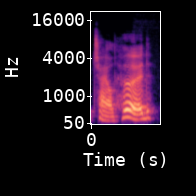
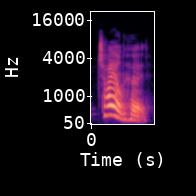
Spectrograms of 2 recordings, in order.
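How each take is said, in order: First: The stress is on the second syllable. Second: The stress is on the first syllable. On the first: The speaker calls it wrong. "We don't say childhood" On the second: The speaker calls it right. "we say childhood"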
